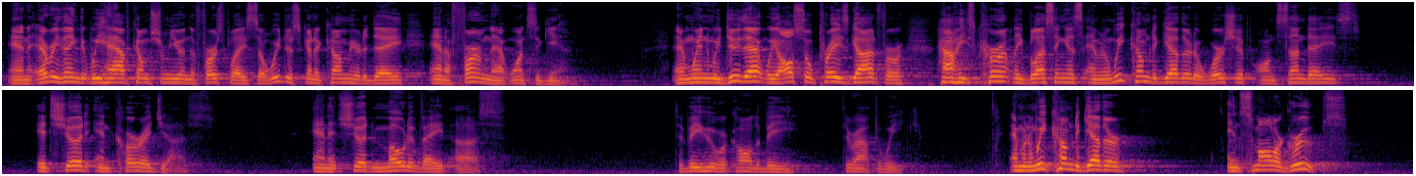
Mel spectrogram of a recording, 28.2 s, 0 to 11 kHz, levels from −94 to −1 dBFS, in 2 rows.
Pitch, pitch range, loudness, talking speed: 150 Hz, 125-165 Hz, -35 LUFS, 160 wpm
